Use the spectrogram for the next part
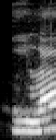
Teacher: Ila dibaca panjang 5 atau 6 harokat karena mad jaiz munfasil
